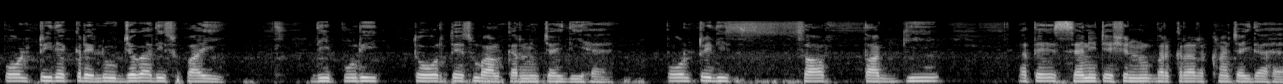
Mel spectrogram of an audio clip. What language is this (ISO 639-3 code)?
pan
